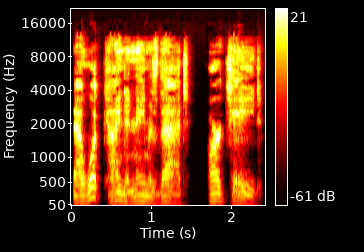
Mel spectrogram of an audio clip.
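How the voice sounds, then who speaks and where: A man's voice: mid-range voice, lively intonation, measured pace, creaky, fairly bright tone, slightly rough, dry recording, studio quality, full character voice. A man voicing an unimpressed, mocking male toy horse in an audiobook, with a sarcastic tone. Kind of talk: audiobook character voice.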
